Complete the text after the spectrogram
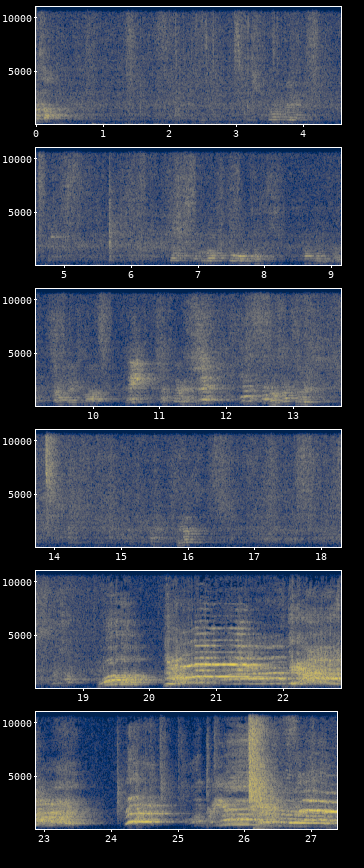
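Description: Kendo fighters shout loud kiai in an echoing hall.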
